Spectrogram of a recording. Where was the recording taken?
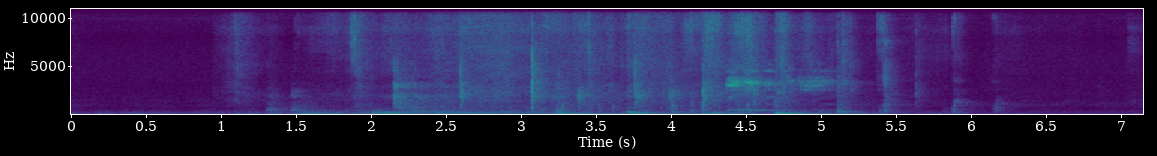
in an elevator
